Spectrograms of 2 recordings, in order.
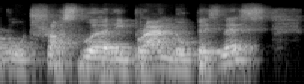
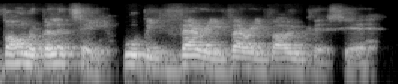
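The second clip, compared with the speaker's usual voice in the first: clearly sarcastic tone of voice. Announcing the second trend expected this year: sarcastic tone. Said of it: "the sarcasm in my voice".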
